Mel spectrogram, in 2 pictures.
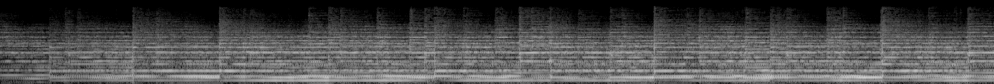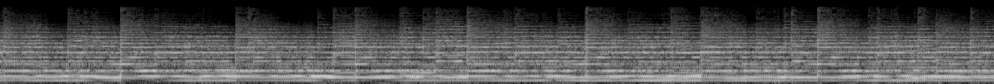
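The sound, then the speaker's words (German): Bells of a late-baroque parish church at Innerberg, high above the Montafon valley, ring in a loud, continuous peal of overlapping, humming tones that hold steady throughout with no voices. “Sie hören das Geläute der Kurazikirche Innerberg.”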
